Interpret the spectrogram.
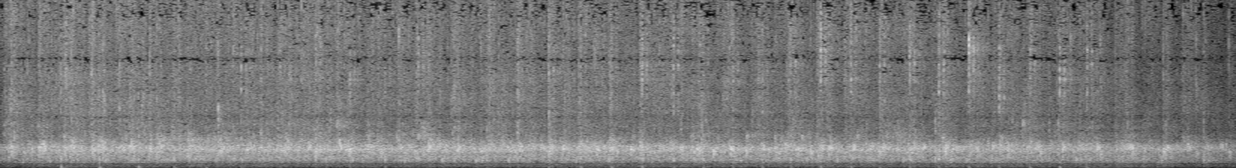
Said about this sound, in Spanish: Y permitirme que, además de dar las gracias a todos y cada uno de los que hoy habéis sido homenajeados, le dediquemos un aplauso muy cálido a todos aquellos que os acompañaron, pero que hoy ya no están con nosotros.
